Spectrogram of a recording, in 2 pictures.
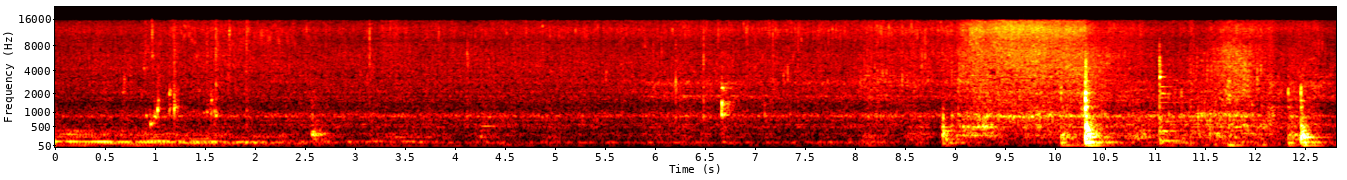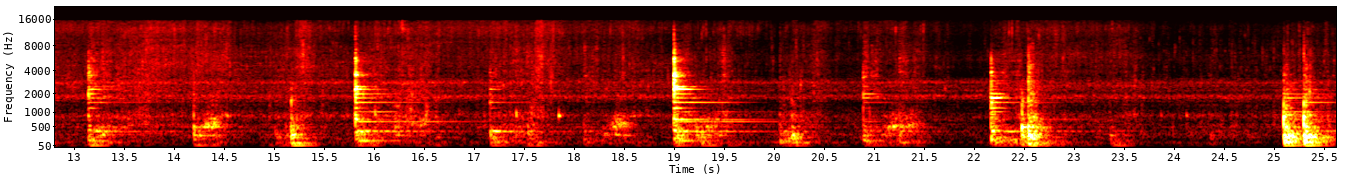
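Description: Yogurt tipped into a pan of gravy for chicken yakhni pulao, a sizzle that rises sharply as it hits, followed by repeated spoon strokes and scrapes stirring it, close and without talk.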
